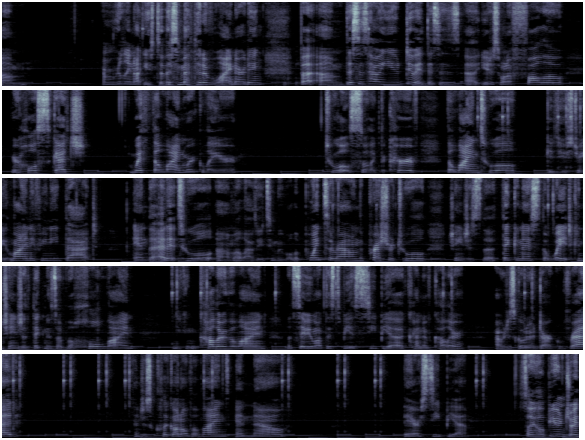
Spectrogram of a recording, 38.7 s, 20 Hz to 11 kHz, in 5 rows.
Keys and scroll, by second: 16.8 ctrl+z.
